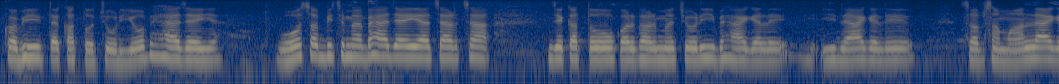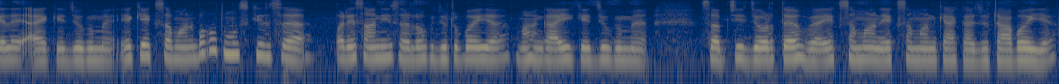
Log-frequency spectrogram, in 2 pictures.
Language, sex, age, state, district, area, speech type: Maithili, female, 45-60, Bihar, Araria, rural, spontaneous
